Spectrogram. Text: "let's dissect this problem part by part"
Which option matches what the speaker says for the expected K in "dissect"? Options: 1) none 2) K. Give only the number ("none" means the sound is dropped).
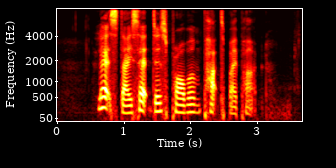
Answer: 1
